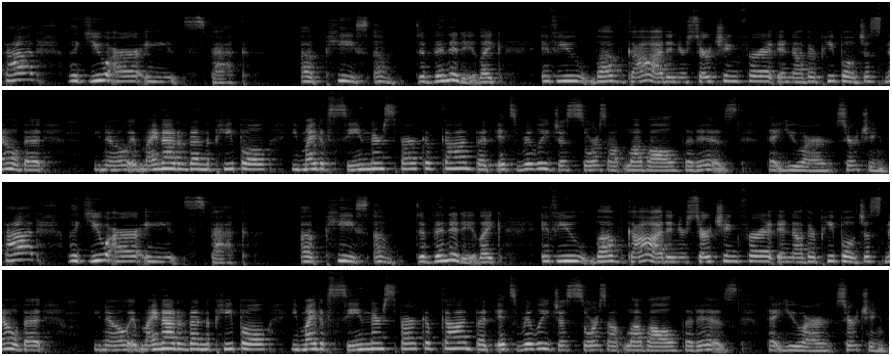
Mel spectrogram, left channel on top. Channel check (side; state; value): both; normal; correlation 0.55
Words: that? You are a speck, a piece of divinity. If you love God and you're searching for it in other people, just know that, it might not have been the people, you might have seen their spark of God, but it's really just source, love, all that is that you are searching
